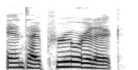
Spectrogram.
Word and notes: antipruritic: British English

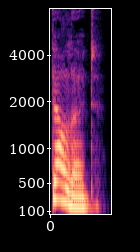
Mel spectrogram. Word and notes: dullard: British English

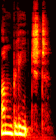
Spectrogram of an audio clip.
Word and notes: unbleached: British English

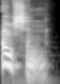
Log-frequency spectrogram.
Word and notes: ocean: British English

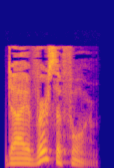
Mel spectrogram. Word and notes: diversiform: British English

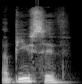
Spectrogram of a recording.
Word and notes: abusive: British English

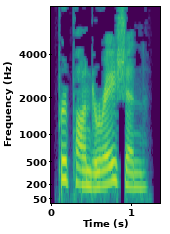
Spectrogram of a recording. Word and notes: preponderation: British English

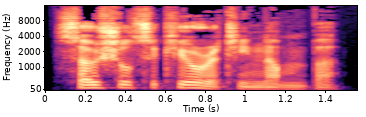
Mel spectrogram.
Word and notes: social security number: British English

